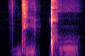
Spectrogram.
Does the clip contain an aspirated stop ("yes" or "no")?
yes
